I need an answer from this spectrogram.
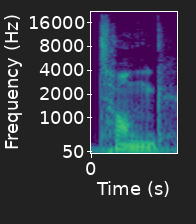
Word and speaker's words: tongue: the way I say tongue well that's that's not how you say it right how do you say Tong Tong it's a silent G you northern monkey Tong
